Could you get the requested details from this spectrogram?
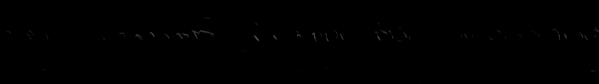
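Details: Playing pet chicks, four of them, colourful, producing clusters of thin high peeps that slide downward, delivered in rapid irregular bursts with short pauses.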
